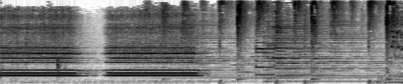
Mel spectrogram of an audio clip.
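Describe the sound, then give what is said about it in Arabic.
A children's amusement train sounds two long, steady whistle blasts separated by a brief gap, followed by rattling mechanical clatter and irregular knocks. “تمام اوكي، يلا بينا نطلع قطار الصغار.”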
